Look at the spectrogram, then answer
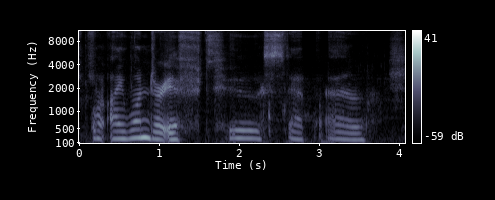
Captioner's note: none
